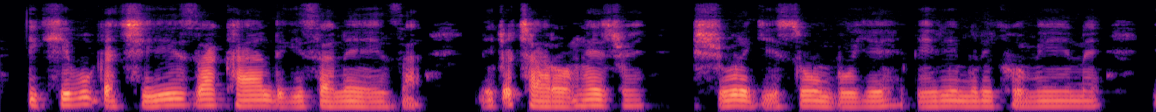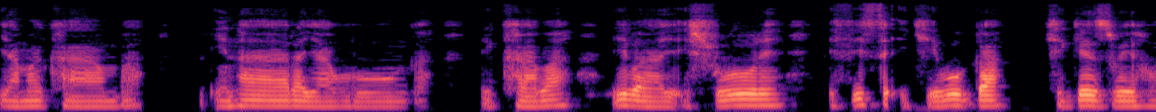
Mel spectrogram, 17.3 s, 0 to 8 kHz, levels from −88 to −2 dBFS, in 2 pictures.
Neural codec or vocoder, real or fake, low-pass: none; real; 7.2 kHz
